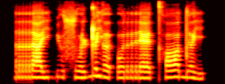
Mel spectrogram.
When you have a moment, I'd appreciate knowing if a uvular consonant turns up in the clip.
no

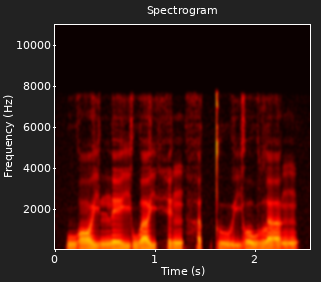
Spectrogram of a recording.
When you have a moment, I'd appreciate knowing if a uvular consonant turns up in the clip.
no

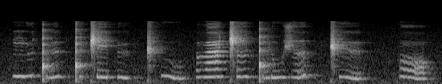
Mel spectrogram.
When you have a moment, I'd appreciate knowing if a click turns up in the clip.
yes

